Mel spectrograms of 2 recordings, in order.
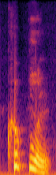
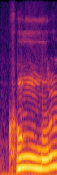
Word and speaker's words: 국물: স্বাভাবিকভাবে এর উচ্চারণটা হতো কি খুকমুল, খুকমুল স্বাভাবিকভাবে, কিন্তু বাচ্ছিমের রুলস অনুযায়ী এখানে গিয়ক পাইছি, তাহলে গিয়কের পরে আসছে কি মিউম, তাহলে এই গিয়কের উচ্চারণটা ক না হয়ে যাবে কি ইয়ং। তাহলে এর উচ্চারণ হবে কি খুংমুল গোয়ান, খুংমুল।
